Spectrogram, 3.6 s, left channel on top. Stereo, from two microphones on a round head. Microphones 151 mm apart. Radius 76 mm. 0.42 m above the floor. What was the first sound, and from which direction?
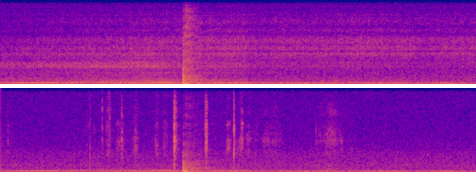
A snare drum, 70° left (ahead or behind).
